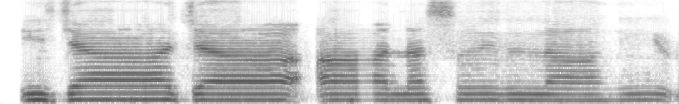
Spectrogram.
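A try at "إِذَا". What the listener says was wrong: అక్షరాన్ని మీరు పలకటంలో తప్పు చేస్తున్నారు ఇజా కాదు ఇజ దాల్ దాల్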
